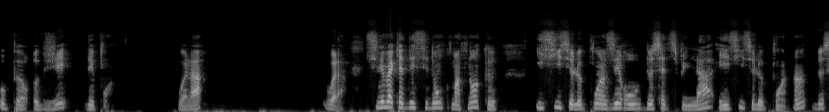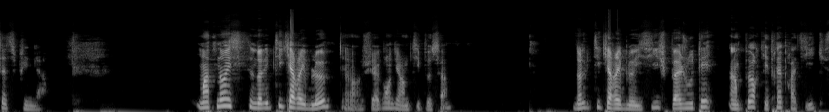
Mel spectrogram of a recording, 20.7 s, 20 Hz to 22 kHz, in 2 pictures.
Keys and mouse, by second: 2.9 click, 6.4 click, 9.5 click, 15.0 click, 17.1 click.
